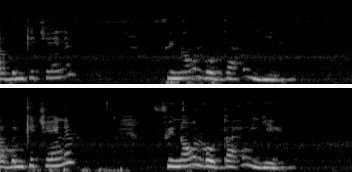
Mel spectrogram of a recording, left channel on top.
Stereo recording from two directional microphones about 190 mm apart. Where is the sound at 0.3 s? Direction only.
30° right (ahead or behind).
